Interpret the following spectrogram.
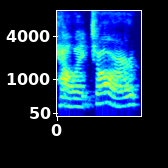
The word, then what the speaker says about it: CalHR: So for CalHR, we just hit the custom pronunciation and put CAL space H space R. And that way it will say Cal HR, the way that we want it to be said.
